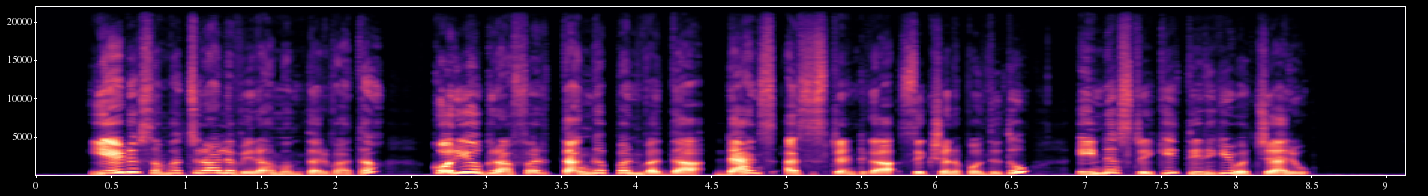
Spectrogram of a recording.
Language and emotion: Telugu, neutral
